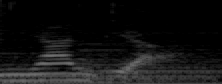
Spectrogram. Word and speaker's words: Nyandia: And this is none other than Nyandia.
